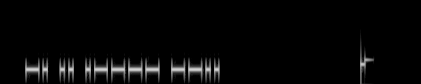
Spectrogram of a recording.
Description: Morse code, heard as a keyed tone, about 28 wpm, 700 Hz. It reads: NI1Z
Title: USA Call Signs - 4 Characters - 6x Character Spacing - 28wpm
